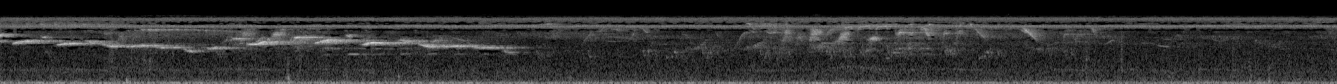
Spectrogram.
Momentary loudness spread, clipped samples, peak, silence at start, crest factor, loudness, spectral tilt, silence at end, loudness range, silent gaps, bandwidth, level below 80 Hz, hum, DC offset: 14 LU; under 0.1%; -4 dBFS; 0 s; 20 dB; -21 LUFS; 1 dB/octave; 0 s; 10 LU; none; 11.5 kHz; -40 dBFS; none; under 0.1%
